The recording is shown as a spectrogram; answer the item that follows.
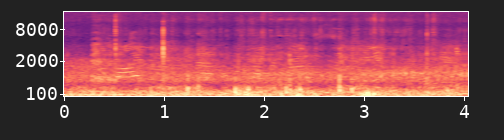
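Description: Hoofbeats of a horse cantering on loose arena dirt, a rhythm of low thuds.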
